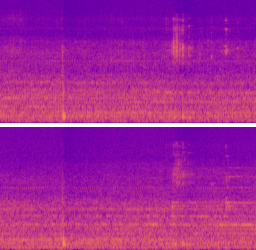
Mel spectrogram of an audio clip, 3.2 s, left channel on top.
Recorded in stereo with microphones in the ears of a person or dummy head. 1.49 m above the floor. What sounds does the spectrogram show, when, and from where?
0.8 s a drawer: 40° left (ahead or behind), 1.2 m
